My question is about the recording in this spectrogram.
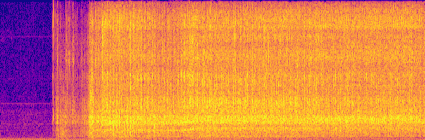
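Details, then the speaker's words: RC adventure crawler (Lycan) lifted and run with clip-on mic at transfer case: steady even high-pitched whir about three seconds, no catches or rattles; smooth because motor (dinamo) was repositioned and re-mounted with insulation tape. "bunyi transfer case jadi bisa kita lihat sama-sama tidak ada bunyi-bunyian yang mengganggu seperti kertas krep dan lain sebagainya di bisa dibilang ini sudah cukup halus"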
